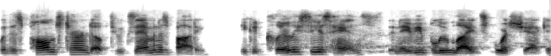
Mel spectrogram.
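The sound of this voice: The reading voice sounds unforced, and its pitch moves in an ordinary way. Nothing can be heard behind it.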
